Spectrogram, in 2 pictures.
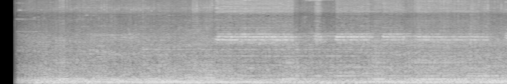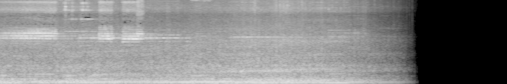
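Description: Busy city street traffic: a steady rumble of vehicles with horns sounding now and then, fading out near the end.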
